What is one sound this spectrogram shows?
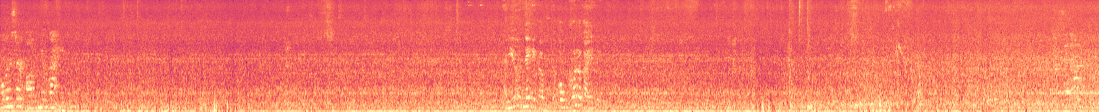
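A subway train hums and rumbles steadily as it rolls along the track.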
